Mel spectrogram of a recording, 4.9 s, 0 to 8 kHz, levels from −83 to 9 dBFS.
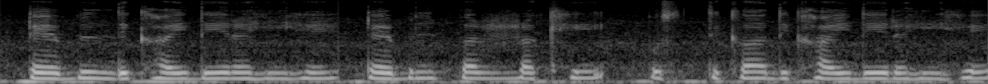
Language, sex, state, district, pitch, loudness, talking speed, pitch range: Hindi, female, Chhattisgarh, Sarguja, 210 Hz, -25 LUFS, 160 wpm, 200-220 Hz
